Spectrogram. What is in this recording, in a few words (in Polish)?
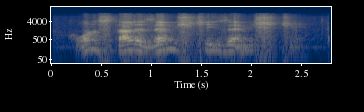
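"zemscec", Kurpie dialect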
